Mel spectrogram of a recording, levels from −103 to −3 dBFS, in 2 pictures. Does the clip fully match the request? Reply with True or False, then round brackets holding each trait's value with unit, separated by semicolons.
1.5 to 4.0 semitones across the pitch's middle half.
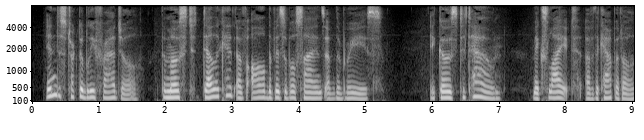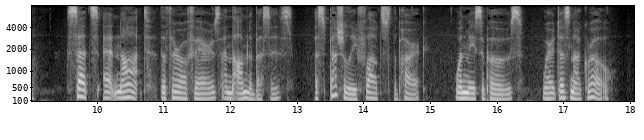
True (2.9 semitones)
